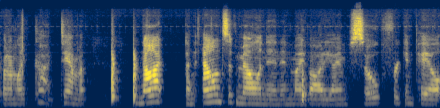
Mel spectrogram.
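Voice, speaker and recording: Bright-voiced woman chatting casually on a live stream. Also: medium pitch, low-quality recording. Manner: rambling, effusive, girlfriend-like familiarity. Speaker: tarot reader hosting a live stream.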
